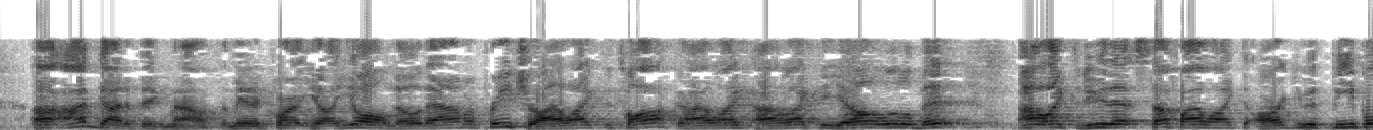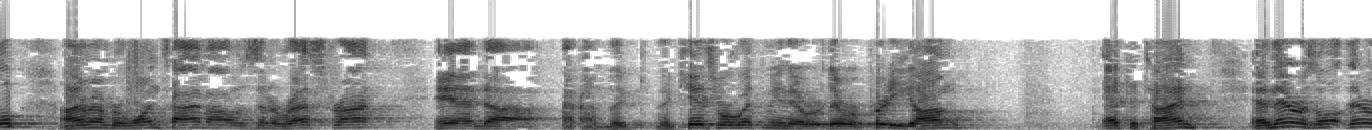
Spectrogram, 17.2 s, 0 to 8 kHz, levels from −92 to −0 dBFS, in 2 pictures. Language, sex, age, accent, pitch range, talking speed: English, male, 40-59, American, 140-200 Hz, 265 wpm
